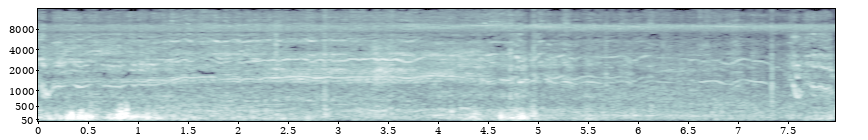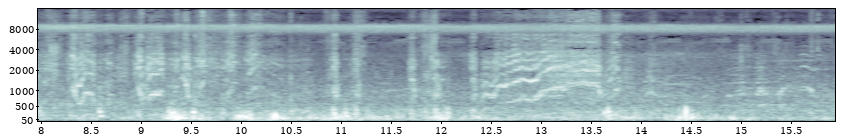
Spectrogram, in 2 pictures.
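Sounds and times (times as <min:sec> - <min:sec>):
toy motorcycle electric motor whine: 0:00.0 - 0:15.9.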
